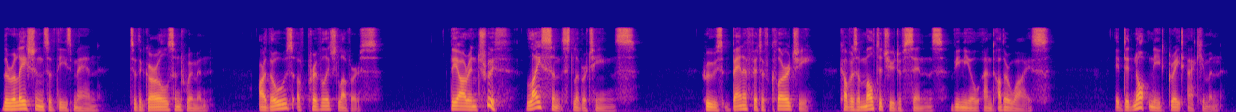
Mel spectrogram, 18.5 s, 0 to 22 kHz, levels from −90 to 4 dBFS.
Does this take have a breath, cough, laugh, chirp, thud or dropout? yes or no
no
